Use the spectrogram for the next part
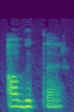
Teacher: And the ba highlighted in red, you have to perform kalkala. So a jerking sound, instead of abtar, it will be abtar.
